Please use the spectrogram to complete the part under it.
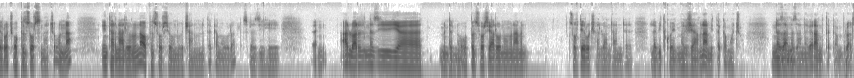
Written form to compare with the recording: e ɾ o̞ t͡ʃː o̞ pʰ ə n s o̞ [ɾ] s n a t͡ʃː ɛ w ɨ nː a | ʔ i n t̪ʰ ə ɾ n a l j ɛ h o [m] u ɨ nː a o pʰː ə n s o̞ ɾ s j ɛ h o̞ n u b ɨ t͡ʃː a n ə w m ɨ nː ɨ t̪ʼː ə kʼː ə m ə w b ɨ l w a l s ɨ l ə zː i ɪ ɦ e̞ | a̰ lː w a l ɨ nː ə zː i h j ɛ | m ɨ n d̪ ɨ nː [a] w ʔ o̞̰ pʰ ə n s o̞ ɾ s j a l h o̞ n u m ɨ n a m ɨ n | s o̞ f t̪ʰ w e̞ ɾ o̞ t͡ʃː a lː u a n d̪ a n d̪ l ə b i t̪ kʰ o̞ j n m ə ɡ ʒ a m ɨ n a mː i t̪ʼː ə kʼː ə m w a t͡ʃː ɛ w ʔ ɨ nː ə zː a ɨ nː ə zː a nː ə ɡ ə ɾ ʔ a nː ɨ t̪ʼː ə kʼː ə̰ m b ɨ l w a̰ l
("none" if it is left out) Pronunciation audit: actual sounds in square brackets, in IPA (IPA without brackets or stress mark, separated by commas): ɾ, n, ə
